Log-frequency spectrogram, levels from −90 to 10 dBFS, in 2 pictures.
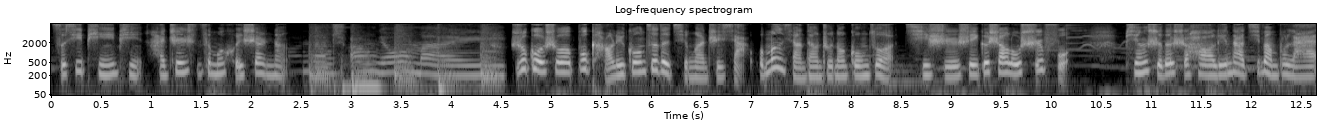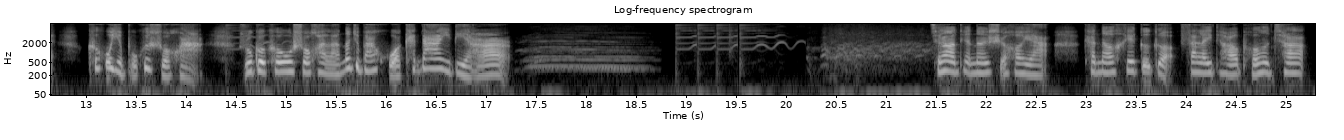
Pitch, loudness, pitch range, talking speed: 235 Hz, -25 LUFS, 200-265 Hz, 230 characters per minute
